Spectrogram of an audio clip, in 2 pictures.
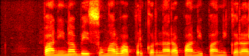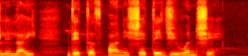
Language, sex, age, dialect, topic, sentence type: Marathi, female, 25-30, Northern Konkan, agriculture, statement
